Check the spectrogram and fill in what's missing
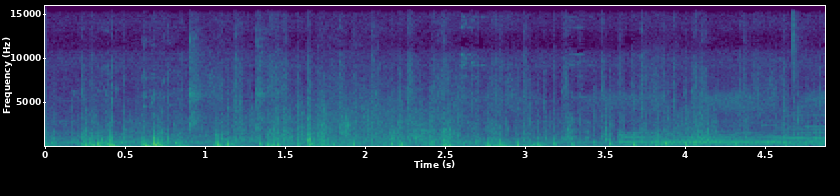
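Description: Horse hoofbeats in the Red Dead Redemption video game: a steady run of close, fast clip-clops lasting the whole stretch, under background game ambience.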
